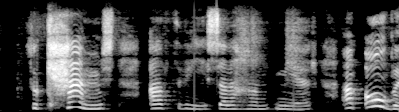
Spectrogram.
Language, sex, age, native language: Icelandic, female, 11, Icelandic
